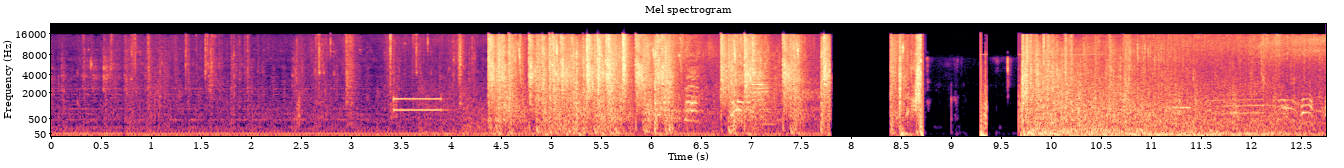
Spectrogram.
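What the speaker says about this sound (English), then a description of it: "I destroyed the objective and blew myself up" Explosions and gunfire in Insurgency Sandstorm burst in loud, dense volleys around an objective being destroyed, with brief cut-outs to silence between heavy blasts and a voice talking at times.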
